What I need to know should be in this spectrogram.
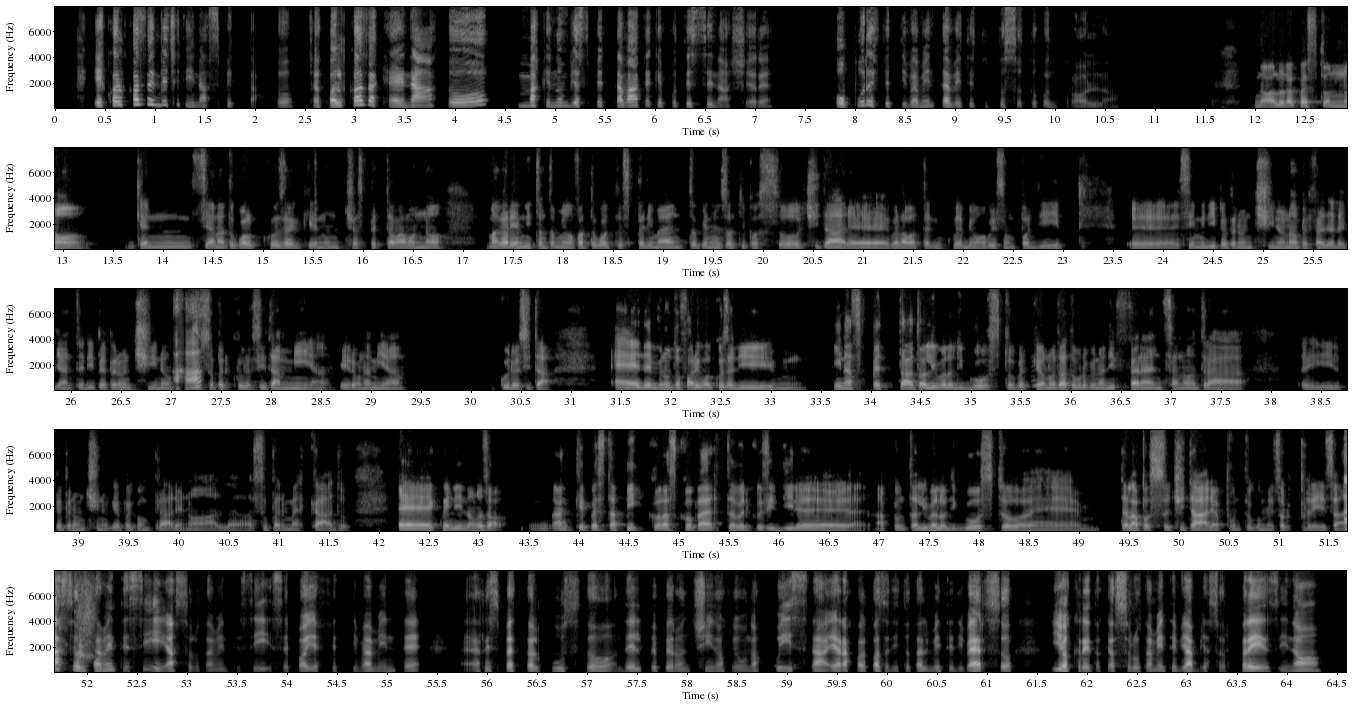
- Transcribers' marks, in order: "cioè" said as "ceh"; tapping; "proprio" said as "propio"; laughing while speaking: "ecco"; other background noise
- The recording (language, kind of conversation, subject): Italian, podcast, Qual è un'esperienza nella natura che ti ha fatto cambiare prospettiva?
